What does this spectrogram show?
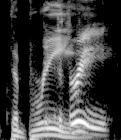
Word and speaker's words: debris: that was de debris is it debris disc or debris disc debris right because that's how you read words sometimes there's a silent s yeah I'm guess I'm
